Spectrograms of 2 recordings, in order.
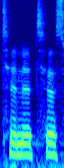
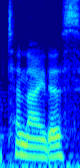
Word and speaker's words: tinnitus: know what she's describing is it pronounced tinnitus or tinnitus either way is correct and it can be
